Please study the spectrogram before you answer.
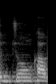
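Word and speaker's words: Dzongkha: है भूटान का तो इसको जोखा बोलते हैं डी साइलेंट होता है जोखा जो है से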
